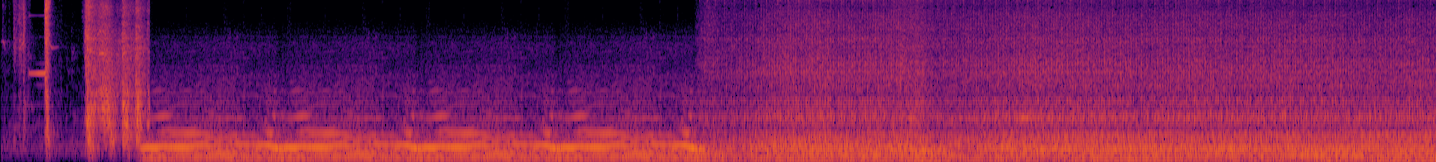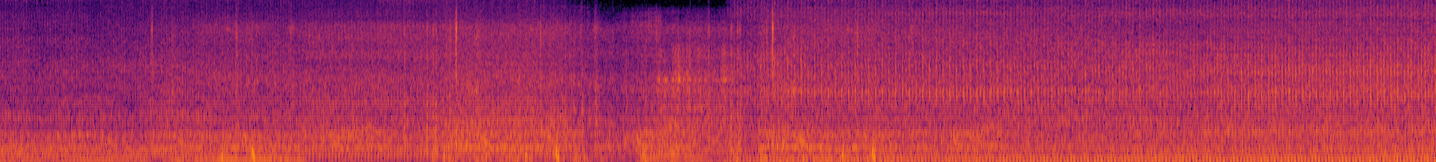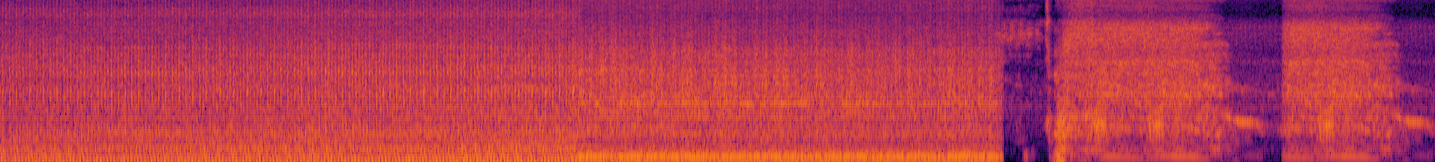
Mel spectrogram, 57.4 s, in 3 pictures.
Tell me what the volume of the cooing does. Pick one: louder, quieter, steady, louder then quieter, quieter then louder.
steady.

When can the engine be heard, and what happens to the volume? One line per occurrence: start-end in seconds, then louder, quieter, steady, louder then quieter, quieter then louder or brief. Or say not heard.
0.0-57.3 louder.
